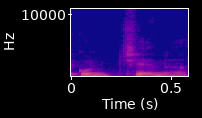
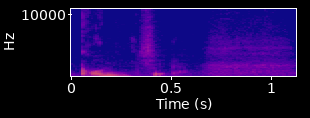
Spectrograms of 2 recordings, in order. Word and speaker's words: concha: No se dice concha, o sea, no se dice conchena, se dice concha.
